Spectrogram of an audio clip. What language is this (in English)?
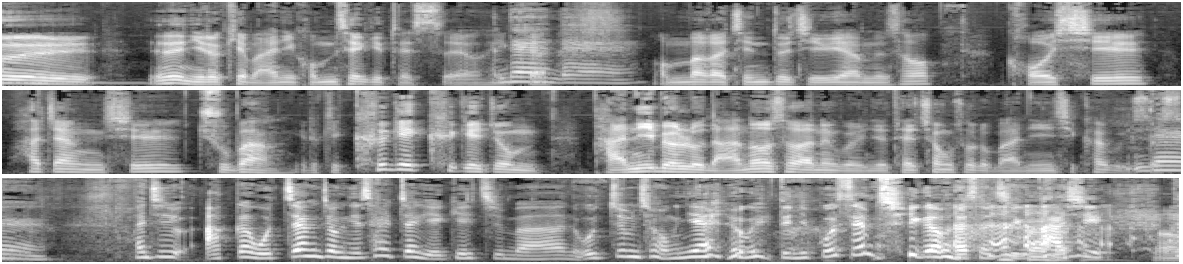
Korean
